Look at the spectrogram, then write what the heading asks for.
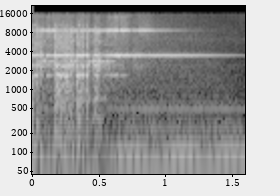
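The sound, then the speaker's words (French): A woman rings a doorbell once: a short, buzzy metallic burst followed by a bright, high-pitched tone that lingers and slowly fades. No one speaks. “Elle sonne à la porte.”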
